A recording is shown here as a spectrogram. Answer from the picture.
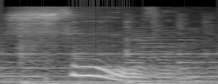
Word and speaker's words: совы: Совы. Рядом напишем слово сова. Сова. Поставим ударение. Сова. Давайте произнесем первый гласный звук в слове совы. Совы. Гласный звук О. Сова. Гласный звук А.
